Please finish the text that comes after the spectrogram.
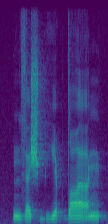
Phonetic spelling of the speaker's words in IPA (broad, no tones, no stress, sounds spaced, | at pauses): n z ɐ ʃ bʱ i ɖ dˤ a ŋ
